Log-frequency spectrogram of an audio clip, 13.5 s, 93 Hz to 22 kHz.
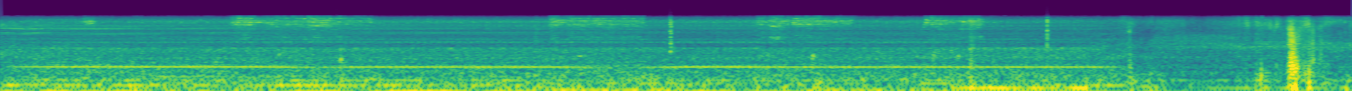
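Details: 2022 Ford Maverick, under 4k miles, OEM brakes, rolling under light braking in the first 5 minutes of driving: thin steady squeal at one pitch for several seconds. Brake squeal; no rocks behind the dust shield.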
